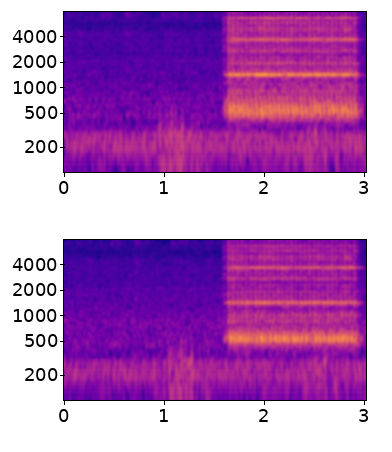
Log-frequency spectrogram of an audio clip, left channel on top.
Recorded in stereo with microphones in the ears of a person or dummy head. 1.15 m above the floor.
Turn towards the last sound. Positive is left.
turn(degrees=5)  # may be behind; listen again after turning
